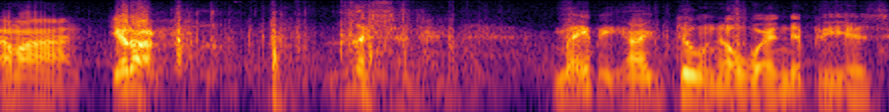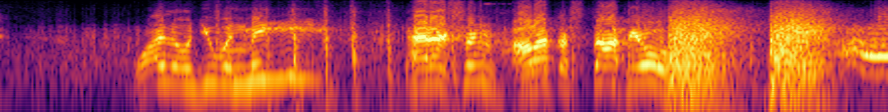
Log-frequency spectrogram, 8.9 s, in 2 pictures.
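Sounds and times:
speech: 0.0s - 1.0s, 1.8s - 2.2s, 2.8s - 8.5s
gunshot fired in the dark, radio drama sound effect: 7.8s - 8.8s.

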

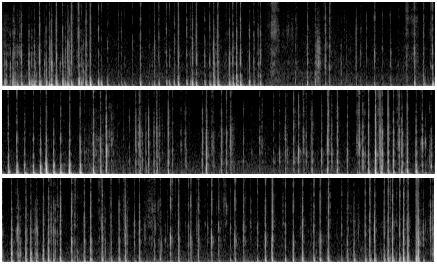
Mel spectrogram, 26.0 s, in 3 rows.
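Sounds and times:
fingertip tapping: 0.0s - 5.2s, 6.0s - 25.9s.

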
